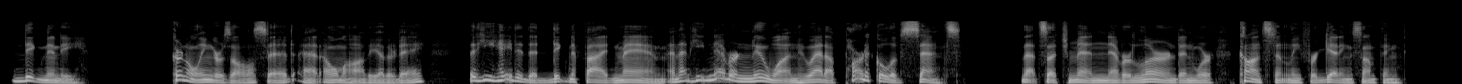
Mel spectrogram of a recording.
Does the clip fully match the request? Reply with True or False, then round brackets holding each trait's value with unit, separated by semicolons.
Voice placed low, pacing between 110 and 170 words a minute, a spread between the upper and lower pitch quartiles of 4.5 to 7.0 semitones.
True (95 Hz; 150 wpm; 5.2 semitones)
